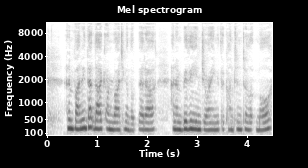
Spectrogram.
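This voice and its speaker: Very fast and somewhat breathy, a woman talks in a fairly high pitch with a dark, mellow tone, monotone, flat intonation, and big swings in loudness. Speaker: podcast host; early childhood education student. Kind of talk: casual podcast talk.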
